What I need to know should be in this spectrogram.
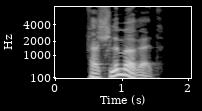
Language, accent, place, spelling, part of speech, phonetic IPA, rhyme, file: German, Germany, Berlin, verschlimmeret, verb, [fɛɐ̯ˈʃlɪməʁət], -ɪməʁət, De-verschlimmeret.ogg
- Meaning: second-person plural subjunctive I of verschlimmern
